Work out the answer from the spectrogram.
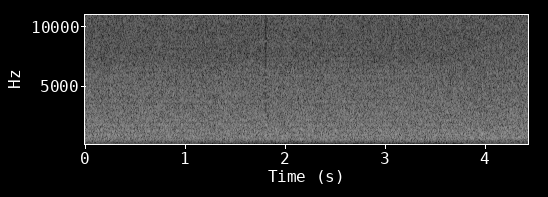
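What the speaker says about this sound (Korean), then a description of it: "시원하게 흘러내리는 등룡폭포 하단의 물줄기입니다." Lower tier of Deungryong Falls, a two-tier waterfall on Myeongseongsan in Pocheon, roars in a dense, steady broadband rush of falling water, loud and unbroken throughout, with a faint low hum at the start and end.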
